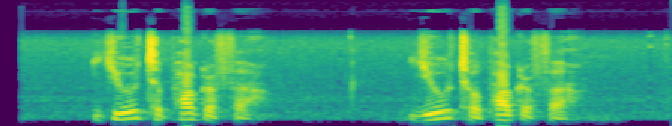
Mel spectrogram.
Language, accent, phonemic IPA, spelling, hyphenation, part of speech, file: English, Received Pronunciation, /ˌjuː.tə(ʊ)ˈpɒɡ.ɹə.fə/, utopographer, uto‧po‧graph‧er, noun, En-uk-utopographer.ogg
- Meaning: One who describes a utopia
